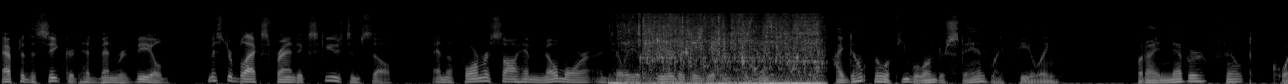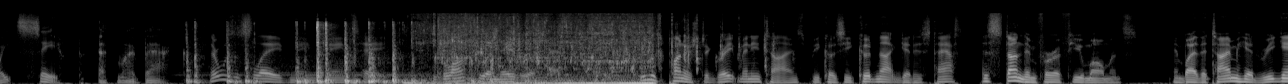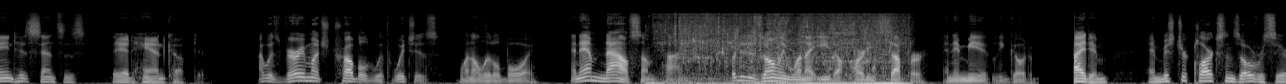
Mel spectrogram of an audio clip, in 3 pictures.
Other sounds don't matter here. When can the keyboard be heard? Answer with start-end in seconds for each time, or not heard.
14.7-20.9.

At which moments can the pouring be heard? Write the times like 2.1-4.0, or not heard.
6.0-8.3, 16.9-19.4, 32.2-34.9.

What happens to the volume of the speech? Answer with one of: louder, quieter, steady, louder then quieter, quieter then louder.
louder.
